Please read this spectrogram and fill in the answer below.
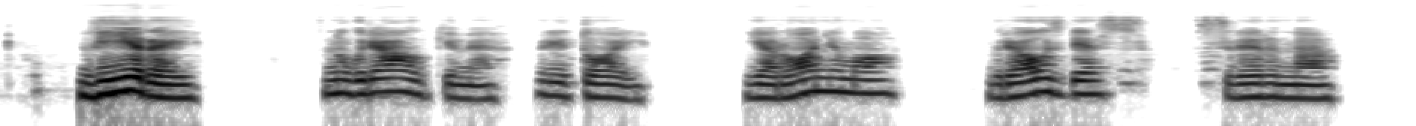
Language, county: Lithuanian, Klaipėda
